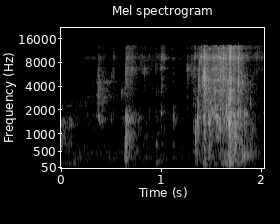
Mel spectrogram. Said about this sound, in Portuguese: Vou beber água, já estou cansado.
